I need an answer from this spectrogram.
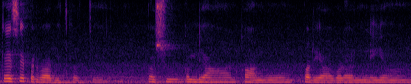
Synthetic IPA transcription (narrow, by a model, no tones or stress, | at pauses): kɛːsepɾəbʱaːbɪt̪kɐɾt̪eɦɛ̃ | pɐʃukɐljaːnkaːnuːnpɐɾjaːʋəɽənːɪjəm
